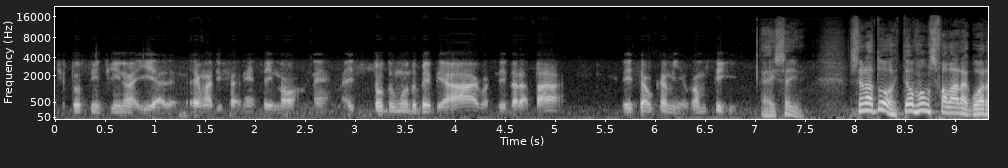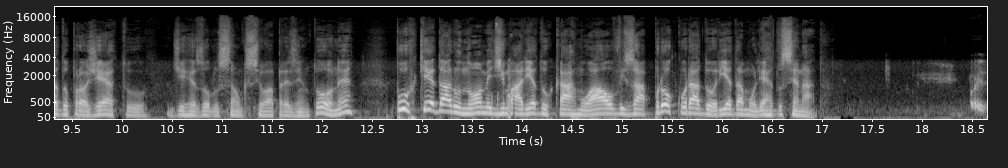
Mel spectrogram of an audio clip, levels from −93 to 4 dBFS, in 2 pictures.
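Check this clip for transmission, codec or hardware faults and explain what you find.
One transmission fault is audible, a short burst of DAB burbling.

From 13.69 s to 13.93 s the programme is overlaid with burbling noise. Weak reception let bit errors, at a rate that sounds like a fraction of a percent, slip past the error correction into the MP2 data. Corrupted samples put short blips of noise in single sub-bands, and corrupted scale factors make sub-bands jump in level for up to a frame. The quarter-second span fits a run of 14 corrupted frames.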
